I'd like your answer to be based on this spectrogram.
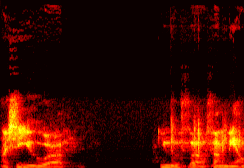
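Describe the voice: Putting on a raspy character voice, a man speaks fairly high and fairly slowly with fairly even intonation.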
